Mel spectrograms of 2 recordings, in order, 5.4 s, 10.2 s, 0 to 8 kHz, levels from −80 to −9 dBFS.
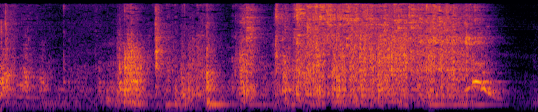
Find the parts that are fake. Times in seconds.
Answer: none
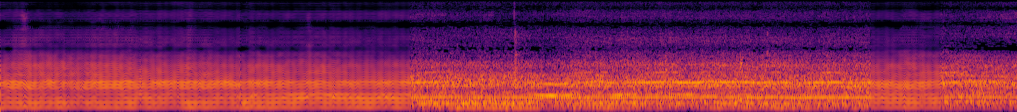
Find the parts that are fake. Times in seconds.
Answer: 0.0-4.1 (vocoder, Vocos); 8.7-9.4

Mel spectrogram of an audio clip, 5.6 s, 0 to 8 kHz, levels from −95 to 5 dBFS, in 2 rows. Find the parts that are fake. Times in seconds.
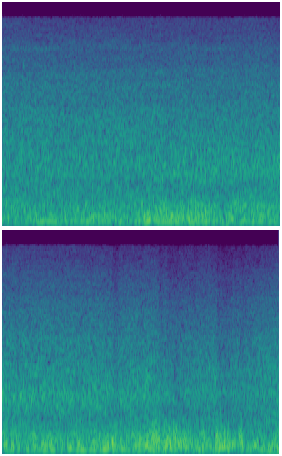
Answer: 0.0-4.3 (vocoder, Vocos)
